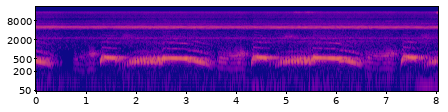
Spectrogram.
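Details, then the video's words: Barbary dove repeating a soft rising note and then a lengthy rolling coo, three times, with brief gurgling notes between phrases and a steady high hum in the background. "SUARA PUTER"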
